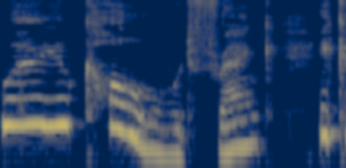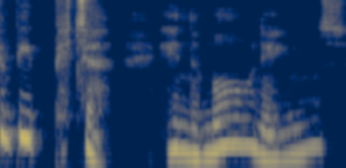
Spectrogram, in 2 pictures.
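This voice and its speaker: A put-on character voice sits at a middle pitch and moves very slowly. Its pitch swings very widely on a very clean recording with a silent background. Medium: read story. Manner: friendly, unfazed.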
